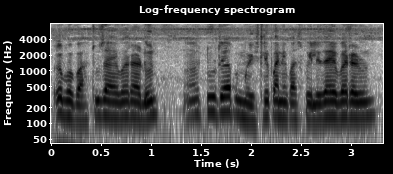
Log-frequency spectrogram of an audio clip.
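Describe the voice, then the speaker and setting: A man's voice: medium pitch, steady tone, fast talker, a little mellow, a little hiss or hum, close to an everyday voice. A man playing a scolding, stingy, unschooled village father in a comic cartoon, with a rural Maharashtrian accent. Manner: blustering, scolding.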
